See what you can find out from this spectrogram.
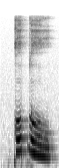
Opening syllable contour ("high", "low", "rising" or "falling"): rising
